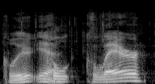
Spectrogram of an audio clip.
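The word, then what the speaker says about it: Cuyler: This guy did Coolier Smith. Is that the artist? I don't know how to pronounce the name. It's C-U-Y-L-E-R. – Coolier?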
